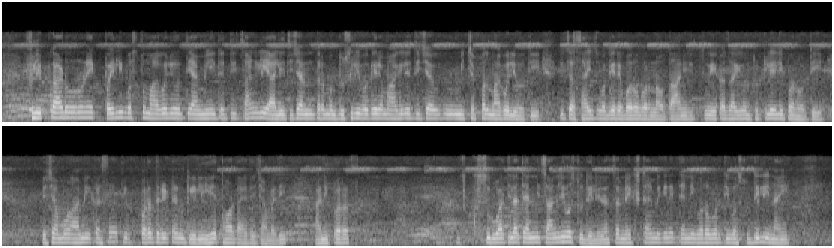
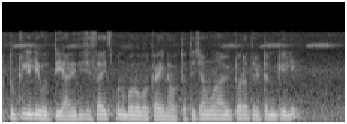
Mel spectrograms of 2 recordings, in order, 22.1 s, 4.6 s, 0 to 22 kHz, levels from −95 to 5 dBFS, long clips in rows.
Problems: constant background noise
